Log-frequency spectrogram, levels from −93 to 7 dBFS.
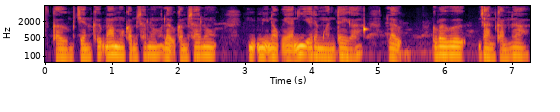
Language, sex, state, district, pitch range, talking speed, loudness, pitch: Wancho, female, Arunachal Pradesh, Longding, 95-115 Hz, 150 wpm, -19 LUFS, 105 Hz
